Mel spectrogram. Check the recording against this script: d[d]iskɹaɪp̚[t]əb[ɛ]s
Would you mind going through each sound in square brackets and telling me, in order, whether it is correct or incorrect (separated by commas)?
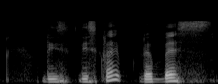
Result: correct, incorrect, correct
